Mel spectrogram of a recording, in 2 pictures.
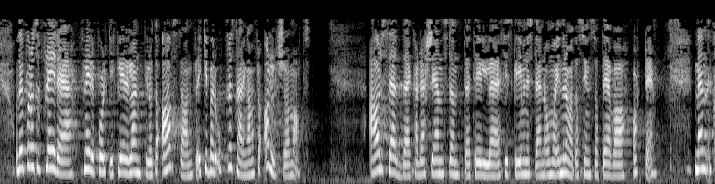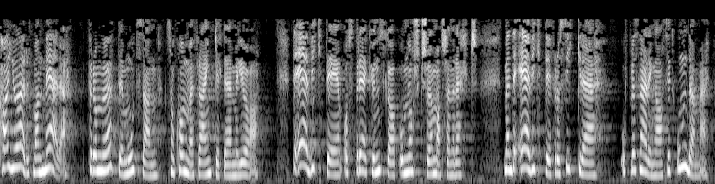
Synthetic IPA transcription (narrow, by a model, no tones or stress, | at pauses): ɔd̪ɛfoːɾɔsɔfleɪɾəfleɪɾəfɔlkɪfleːɾəlɑnːt̪ʰɪlɔt̪ʰɑ̰ːʔɑːʋst̪ɑnːfɾɑɪkːəbɑːɾəʔʊpːɾɛsnæːɾɪŋɑmɛnfɾɑʔɑlʂøːmɑ̰ːt̪ | ʔæ̰ɪhɑɾsɛd̪kʰɑɖæʂɪɛnst̪œnt̪ət̪ʰɪlfɪskəɾiːmɪnɪst̪æːɳəɔmɔɪnːɾœmːəɑt̪æɪsʏnsɑt̪̚d̪ɛʋɑɾʔɑʈːɪ | mɛnkʰɑːjøːɾmɑnmeːɾə̰ | fɔɾɔmøːt̪əmuːt̪st̪ɑnsɔmkʰɔmːəɾfɾɑːɛŋkəlt̪əmɪljøːɑ̰ | d̪̥ɛæɾʋɪkt̪ɪɔspɾeːkʰʉnskɑːpʊmnɔʂkʂøːmɑʈ̪ʂɛnəɾɛlt̪mɛnd̪ɛʔæʋɪkt̪ɪfɔɾɔsɪkɾə | ʊpːɾɛsnæːɾɪŋɑsɪt̪ʊmd̪œmːə̰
